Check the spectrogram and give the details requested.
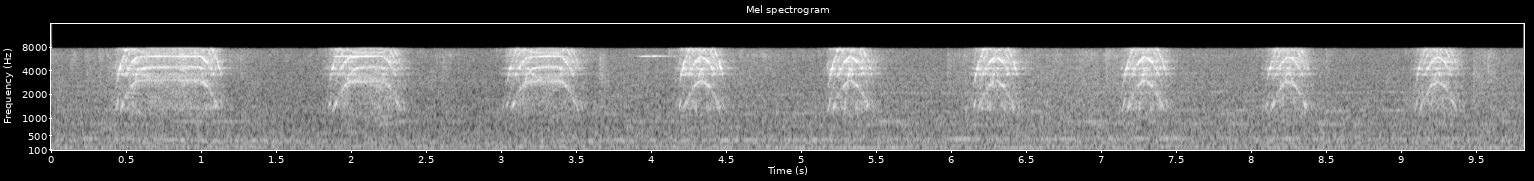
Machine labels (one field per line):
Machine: slide rail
